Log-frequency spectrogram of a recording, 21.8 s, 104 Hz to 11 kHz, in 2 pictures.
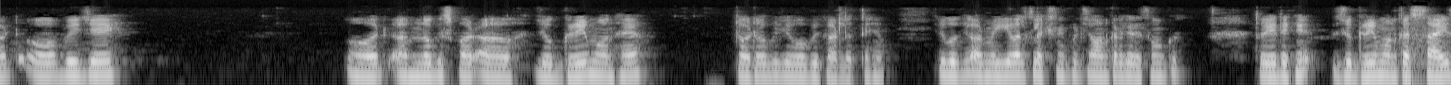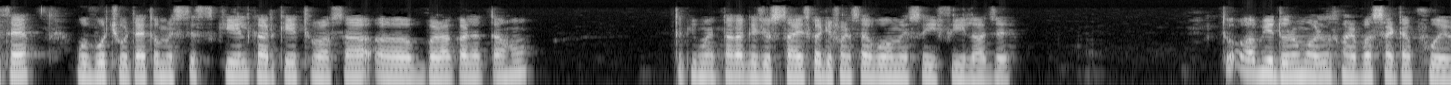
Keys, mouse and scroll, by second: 7.6 click, 8.4-9.3 scroll up 5, 9.3-10.6 middle drag, 10.6-13.7 scroll down 1, 13.7 s, 17.1-18.6 middle drag, 20.7-21.7 middle drag.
